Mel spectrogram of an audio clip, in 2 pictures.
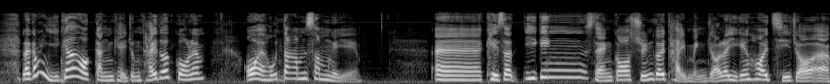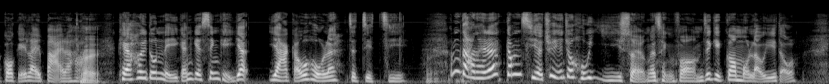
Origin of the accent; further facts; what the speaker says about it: Hong Kong; 即我觉得我们香港人呢，即包括我自己啦，跟北京的思维是极度不同。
